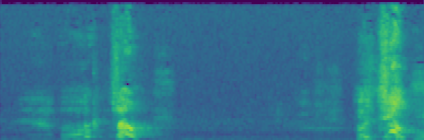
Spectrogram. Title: Baby laughs at brothers sneeze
